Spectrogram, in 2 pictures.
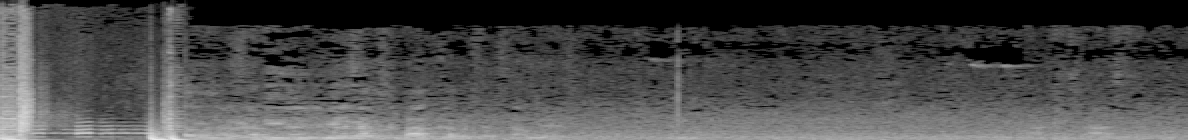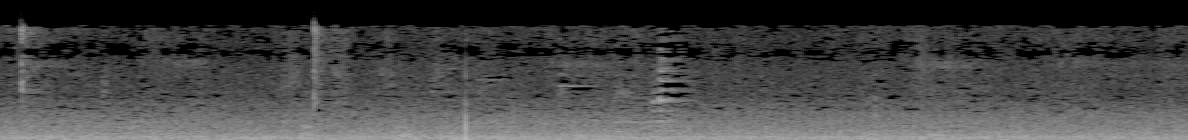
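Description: A man talks calmly into a phone nearby.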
